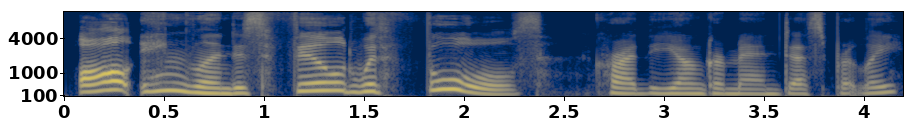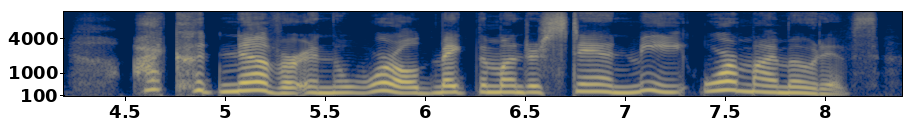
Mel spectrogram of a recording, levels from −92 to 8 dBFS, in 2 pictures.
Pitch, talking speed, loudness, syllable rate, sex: 245 Hz, 170 wpm, -19 LUFS, 4.8 syllables/s, female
